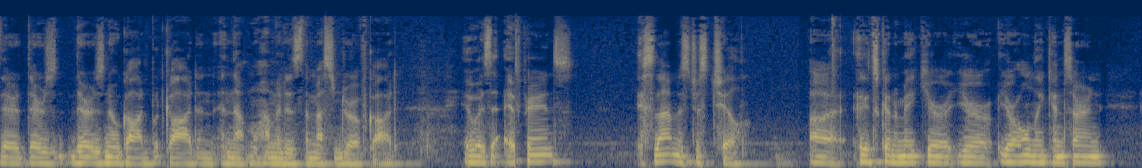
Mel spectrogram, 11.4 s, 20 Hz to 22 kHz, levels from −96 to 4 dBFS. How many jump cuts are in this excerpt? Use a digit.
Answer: 1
